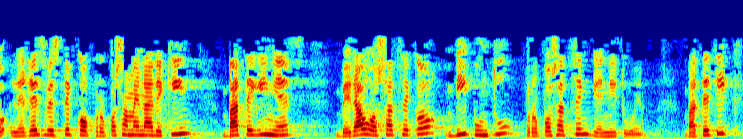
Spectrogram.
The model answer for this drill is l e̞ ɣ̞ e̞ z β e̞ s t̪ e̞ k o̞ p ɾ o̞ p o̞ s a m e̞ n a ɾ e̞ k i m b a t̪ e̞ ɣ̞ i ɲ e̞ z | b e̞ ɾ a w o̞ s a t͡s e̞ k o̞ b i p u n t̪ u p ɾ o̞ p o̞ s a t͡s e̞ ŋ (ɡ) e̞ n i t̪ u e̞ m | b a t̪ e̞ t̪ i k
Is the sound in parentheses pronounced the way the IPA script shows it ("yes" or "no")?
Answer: yes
